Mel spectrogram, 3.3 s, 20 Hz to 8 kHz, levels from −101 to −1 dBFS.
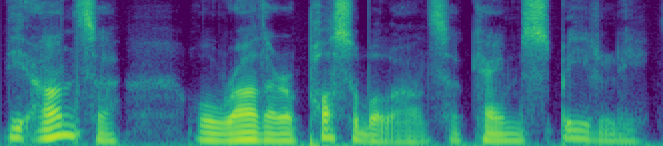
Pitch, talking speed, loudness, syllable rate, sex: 105 Hz, 165 wpm, -21 LUFS, 5.4 syllables/s, male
